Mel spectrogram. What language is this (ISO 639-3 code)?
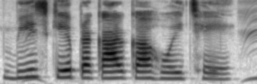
mai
